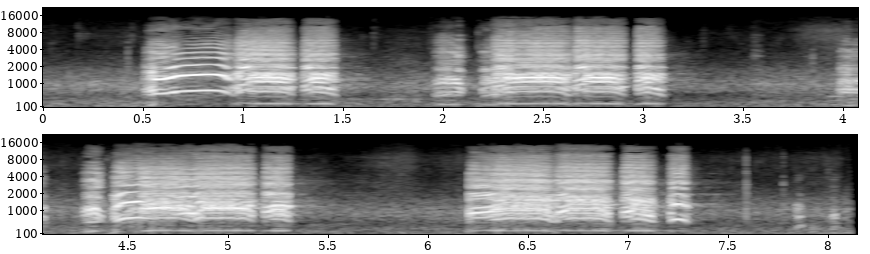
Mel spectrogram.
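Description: A goose gives loud, harsh, nasal honks in bursts of one to several, with short pauses between volleys.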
